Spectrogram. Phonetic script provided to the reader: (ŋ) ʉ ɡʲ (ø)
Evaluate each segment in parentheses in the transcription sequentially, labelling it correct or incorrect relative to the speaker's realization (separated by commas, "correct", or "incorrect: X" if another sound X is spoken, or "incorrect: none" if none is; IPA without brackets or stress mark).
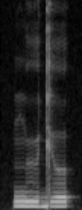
correct, incorrect: ɵ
